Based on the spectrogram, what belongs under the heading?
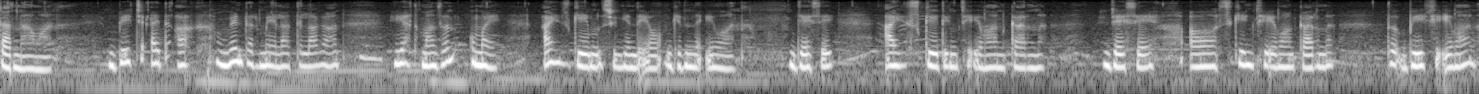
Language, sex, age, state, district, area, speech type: Kashmiri, female, 30-45, Jammu and Kashmir, Bandipora, rural, spontaneous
